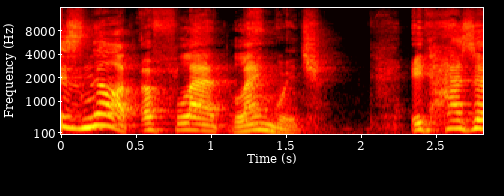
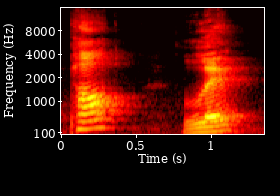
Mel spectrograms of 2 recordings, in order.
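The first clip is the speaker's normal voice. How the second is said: long pauses between the syllables of "politician". Shown as a demonstration. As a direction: say "politician" as four separate beats. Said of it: "also has four syllables".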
